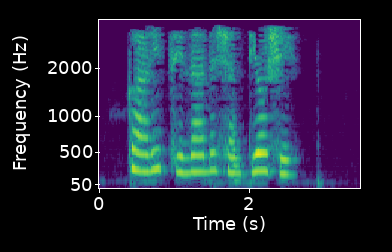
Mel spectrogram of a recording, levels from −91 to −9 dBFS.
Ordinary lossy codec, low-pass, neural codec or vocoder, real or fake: MP3, 16 kbps; 3.6 kHz; none; real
